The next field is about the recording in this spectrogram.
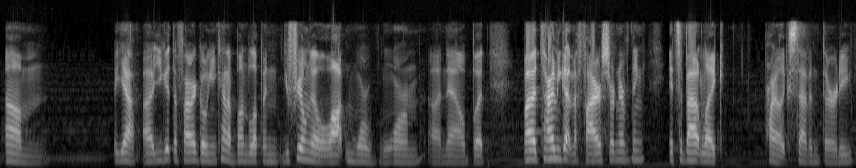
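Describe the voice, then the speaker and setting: A man running a tabletop roleplaying game, improvising narration in a halting, rambling way as he thinks aloud. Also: a little high, sharp tone, smooth, no room sound. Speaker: game master. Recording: dull lo-fi audio, music underneath. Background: music.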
